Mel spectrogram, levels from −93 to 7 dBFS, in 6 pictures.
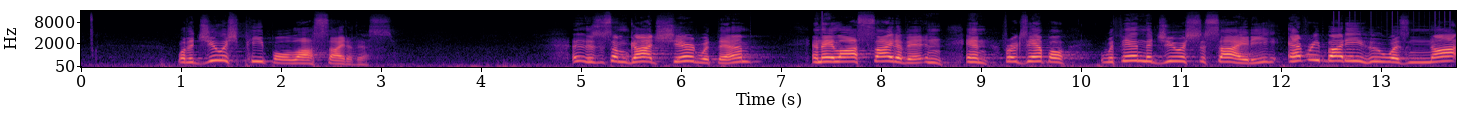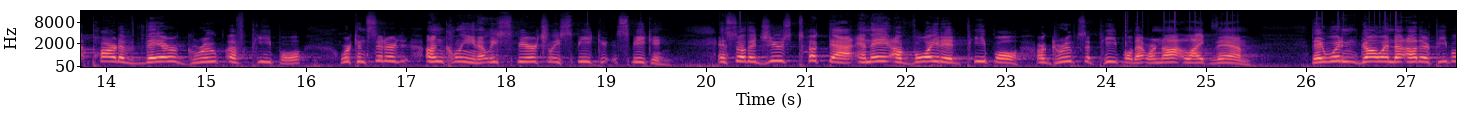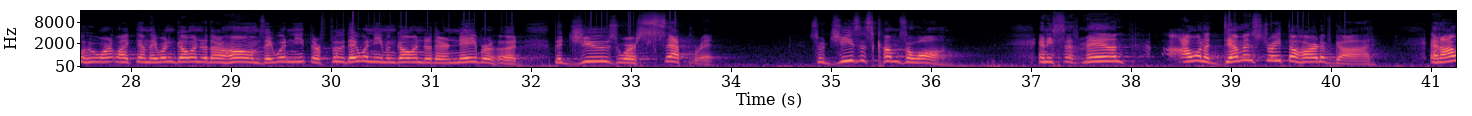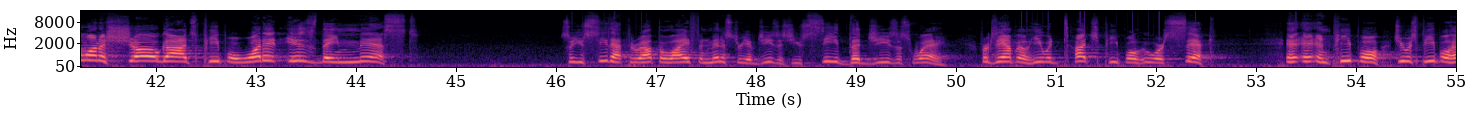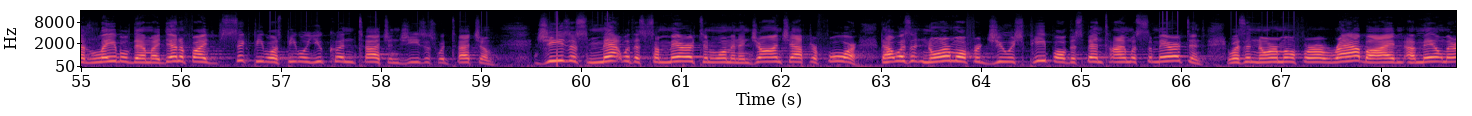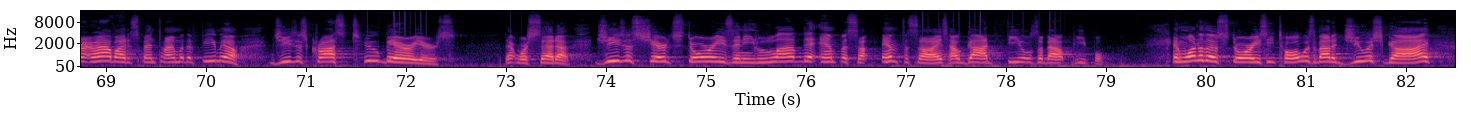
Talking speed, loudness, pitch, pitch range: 175 wpm, -26 LUFS, 250 Hz, 225-275 Hz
